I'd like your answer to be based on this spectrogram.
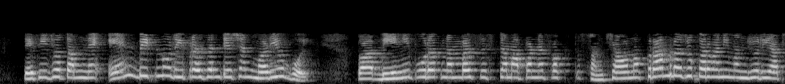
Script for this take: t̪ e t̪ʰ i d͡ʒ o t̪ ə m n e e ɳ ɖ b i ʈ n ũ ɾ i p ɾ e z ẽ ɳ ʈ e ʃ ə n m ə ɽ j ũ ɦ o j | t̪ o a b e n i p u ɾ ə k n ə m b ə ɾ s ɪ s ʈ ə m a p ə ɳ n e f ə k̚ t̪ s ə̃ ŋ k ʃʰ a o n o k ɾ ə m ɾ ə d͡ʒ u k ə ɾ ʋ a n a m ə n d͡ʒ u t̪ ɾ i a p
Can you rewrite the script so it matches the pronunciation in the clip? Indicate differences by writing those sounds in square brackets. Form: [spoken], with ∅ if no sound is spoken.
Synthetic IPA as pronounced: t̪ e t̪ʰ i d͡ʒ o t̪ ə m n e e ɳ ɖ b i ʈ n ũ ɾ i p ɾ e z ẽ ɳ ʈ e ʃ ə n m ə [ɭ] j ũ ɦ o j | t̪ o a b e n i p u ɾ ə k n ə m b ə ɾ s ɪ s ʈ ə m a p ə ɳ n e f ə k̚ t̪ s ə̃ ŋ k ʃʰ a o n o k ɾ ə m ɾ ə d͡ʒ u k ə ɾ ʋ a n [i] m ə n d͡ʒ u [∅] ɾ i a p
